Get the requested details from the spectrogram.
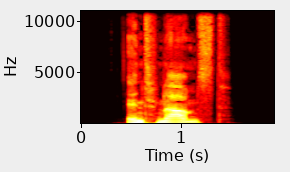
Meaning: second-person singular preterite of entnehmen
- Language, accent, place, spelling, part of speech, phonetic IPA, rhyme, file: German, Germany, Berlin, entnahmst, verb, [ˌɛntˈnaːmst], -aːmst, De-entnahmst.ogg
